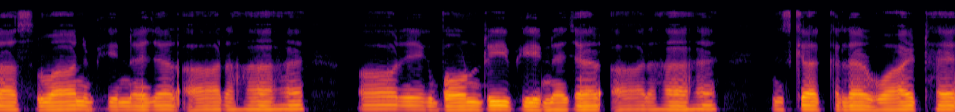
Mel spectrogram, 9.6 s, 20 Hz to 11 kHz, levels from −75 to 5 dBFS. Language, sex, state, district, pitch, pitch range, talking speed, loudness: Hindi, male, Jharkhand, Ranchi, 110 Hz, 105-115 Hz, 115 wpm, -16 LUFS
